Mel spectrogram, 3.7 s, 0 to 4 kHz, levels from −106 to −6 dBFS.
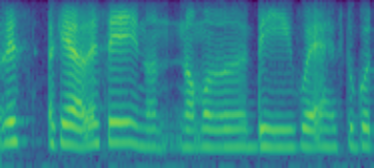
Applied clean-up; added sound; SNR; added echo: none; none; none; none.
